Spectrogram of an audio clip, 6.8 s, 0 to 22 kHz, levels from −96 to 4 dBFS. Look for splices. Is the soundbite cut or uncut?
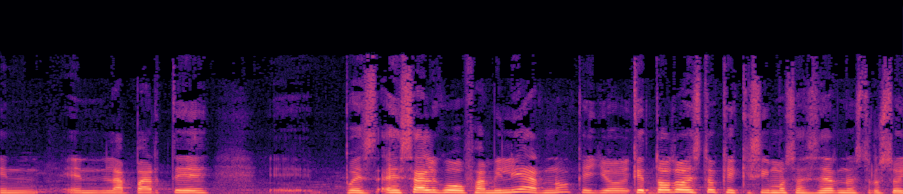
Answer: cut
